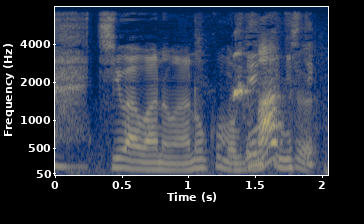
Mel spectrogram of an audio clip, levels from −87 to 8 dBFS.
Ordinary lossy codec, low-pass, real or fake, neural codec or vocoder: none; 7.2 kHz; real; none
